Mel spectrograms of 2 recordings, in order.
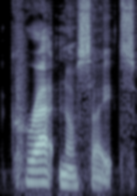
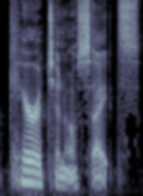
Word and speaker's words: keratinocytes: The cells, which are shown as pink here, this layer right there, are called keratinocytes or keratinocytes. I've heard it pronounced both ways.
